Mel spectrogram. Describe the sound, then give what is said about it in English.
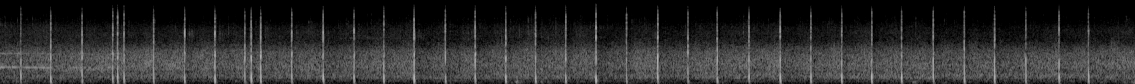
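An auditorium audience in Phoenix applauds Bob Stallman for about eleven seconds, a steady wash of clapping with sharp, evenly spaced claps cutting through at a regular beat. No one speaks over it. “We got to give Bob a round of applause.”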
